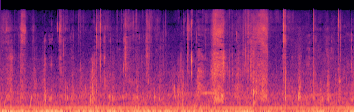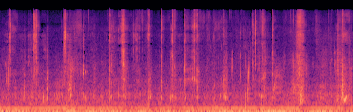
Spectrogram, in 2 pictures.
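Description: Close-miked ASMR eating: biting into and chewing braised beef on the bone, a dense run of short clicks and smacks, while plastic-gloved hands pull the meat apart.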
